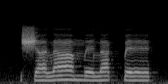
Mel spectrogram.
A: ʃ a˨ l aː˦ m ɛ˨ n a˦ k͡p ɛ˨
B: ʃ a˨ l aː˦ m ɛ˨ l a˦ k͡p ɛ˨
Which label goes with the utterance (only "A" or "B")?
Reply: B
